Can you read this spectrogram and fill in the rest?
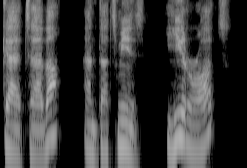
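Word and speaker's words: كتب: word notice here that we have ka taba that means that is pronounced cataba and that means he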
